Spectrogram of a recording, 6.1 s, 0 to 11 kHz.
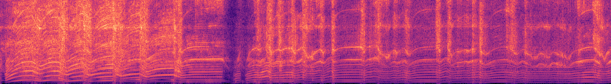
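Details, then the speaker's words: STIHL string trimmer cutting tall grass with line about 4 in too long (guard's line cutter missing); high engine note dips and bogs repeatedly, engine working much harder under the overlong line. "Okay, that line is way, way, way too long. So, I did notice this earlier. The line cutter on this brush cutter guard right here is missing. I don't know if I just got rid of it or what, but my line is really about 4 in too long. Did you hear how much harder that works?"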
